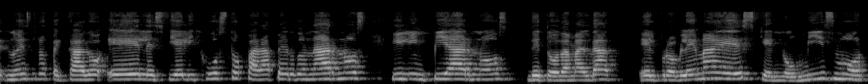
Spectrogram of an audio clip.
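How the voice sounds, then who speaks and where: A woman with a Mexican Spanish accent teaching a Bible class, lively and preacher-like, asking the class rhetorical questions. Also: a little high. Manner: animated preaching with rhetorical questions and acted-out quotes.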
